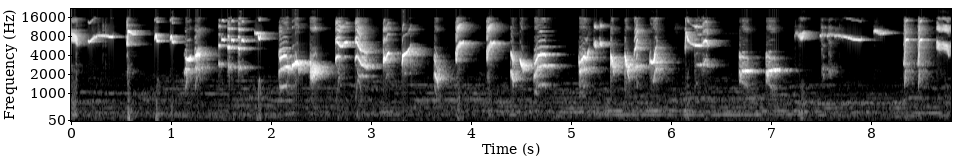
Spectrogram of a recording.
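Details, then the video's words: Orange-headed thrush singing at speed as a lure for other birds: a rapid, continuous mix of shrill whistles, buzzy scratchy notes and descending slurs, almost no pauses. "Anis Kembang Roll Cocok buat Pancingan agar cepat bunyi"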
